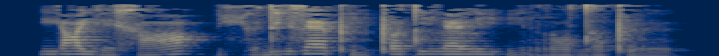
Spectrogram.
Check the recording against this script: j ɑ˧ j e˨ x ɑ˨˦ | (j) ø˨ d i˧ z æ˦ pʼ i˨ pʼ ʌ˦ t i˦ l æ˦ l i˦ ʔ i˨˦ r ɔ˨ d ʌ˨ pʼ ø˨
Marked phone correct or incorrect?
incorrect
